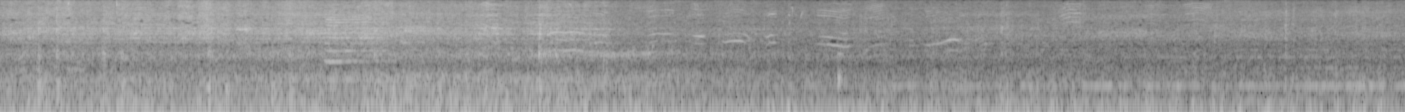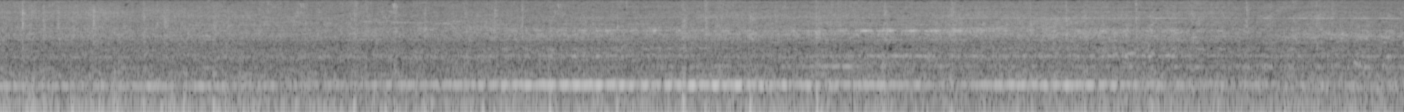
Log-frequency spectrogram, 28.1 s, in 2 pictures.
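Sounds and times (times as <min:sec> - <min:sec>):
train wheels rumbling on rail: 0:00.0 - 0:28.0
steady drone: 0:11.1 - 0:28.0.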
